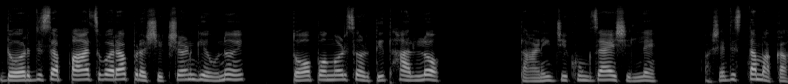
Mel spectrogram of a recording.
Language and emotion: Goan Konkani, sad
